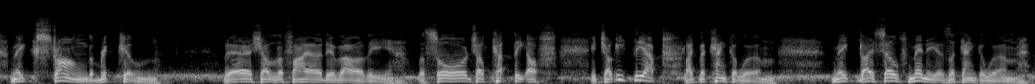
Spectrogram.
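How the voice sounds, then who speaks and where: A man's voice: medium pitch, natural voice. A man acting a stern prophet who proclaims wrathful doom in a solemn, emphatic, declamatory dramatized scripture reading. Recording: dull cassette tape with loud noise.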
